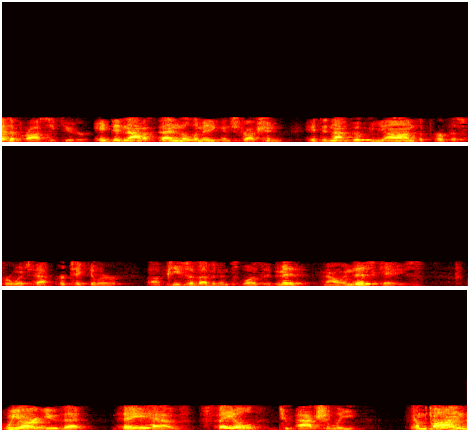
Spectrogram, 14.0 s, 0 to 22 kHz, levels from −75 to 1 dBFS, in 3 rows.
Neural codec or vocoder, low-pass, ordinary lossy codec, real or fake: none; 7.2 kHz; AAC, 16 kbps; real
